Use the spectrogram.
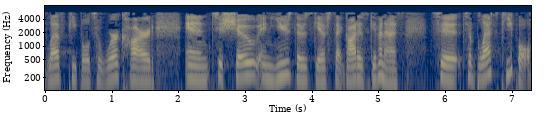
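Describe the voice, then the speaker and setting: This woman has a normal speaking voice. Her pitch sits in the medium range, and her intonation stays fairly even. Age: young. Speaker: basketball coach. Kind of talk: radio interview.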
